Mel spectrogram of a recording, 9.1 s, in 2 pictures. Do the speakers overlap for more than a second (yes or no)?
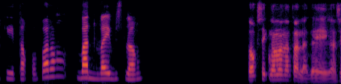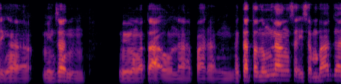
no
